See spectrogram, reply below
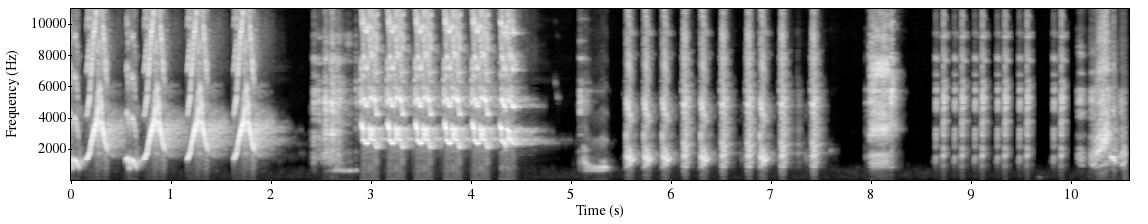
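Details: Murai batu, the white-rumped shama, in a masteran full of kretekan and tembakan for captive birds: repeated rising whistled sweeps, fast series of clipped notes, scattered chips and separate short bursts with pauses.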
